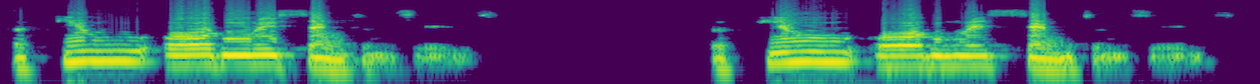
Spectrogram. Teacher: those last two weak syllables are said on a very low note indeed very low as low as possible in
